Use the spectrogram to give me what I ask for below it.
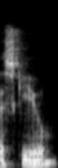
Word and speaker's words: eschew: Eschew. I always pronounce that askew, and that is, an alternate pronunciation.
